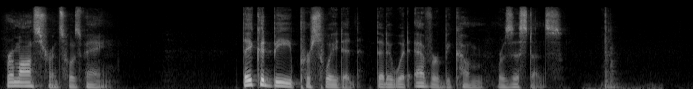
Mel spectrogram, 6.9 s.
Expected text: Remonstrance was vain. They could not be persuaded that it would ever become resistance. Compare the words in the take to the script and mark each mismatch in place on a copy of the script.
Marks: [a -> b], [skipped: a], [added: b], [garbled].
Remonstrance was vain. They could [skipped: not] be persuaded that it would ever become resistance.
